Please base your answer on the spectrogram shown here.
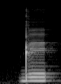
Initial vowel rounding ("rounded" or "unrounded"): rounded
